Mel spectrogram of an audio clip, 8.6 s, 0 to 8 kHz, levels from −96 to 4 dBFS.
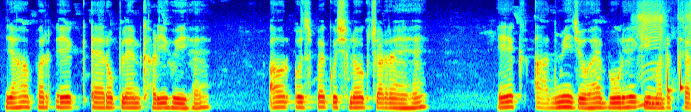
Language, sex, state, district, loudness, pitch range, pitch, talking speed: Hindi, male, Uttar Pradesh, Varanasi, -13 LUFS, 125-140 Hz, 130 Hz, 160 wpm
